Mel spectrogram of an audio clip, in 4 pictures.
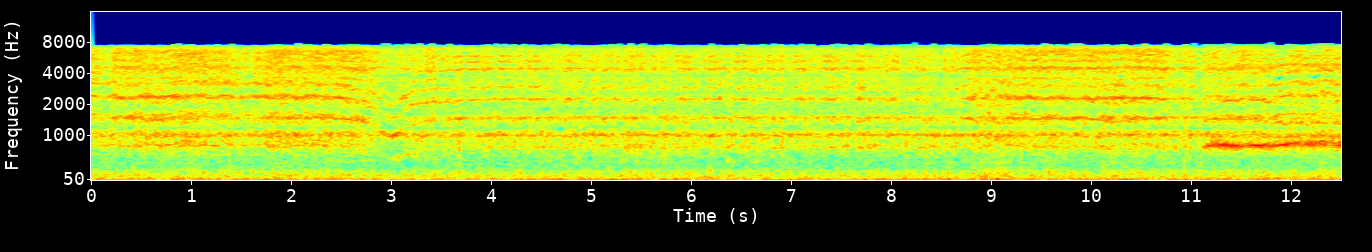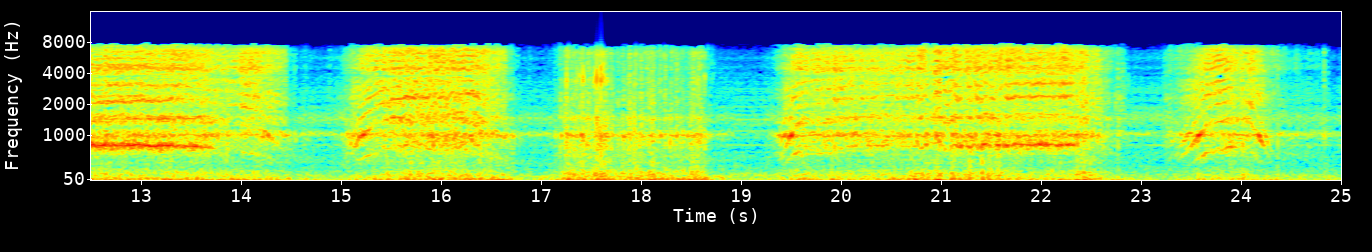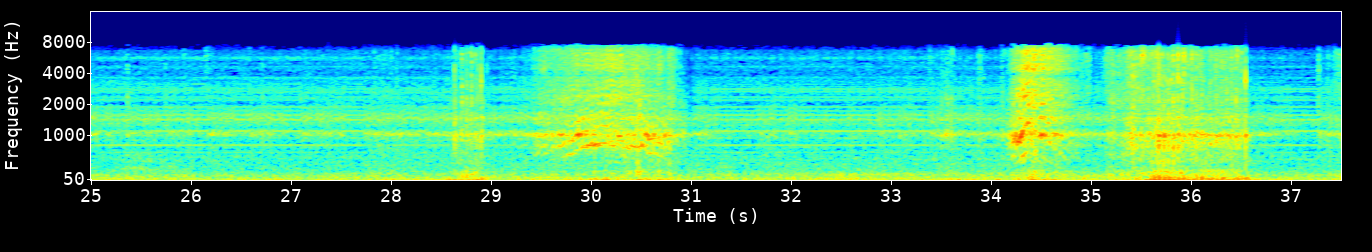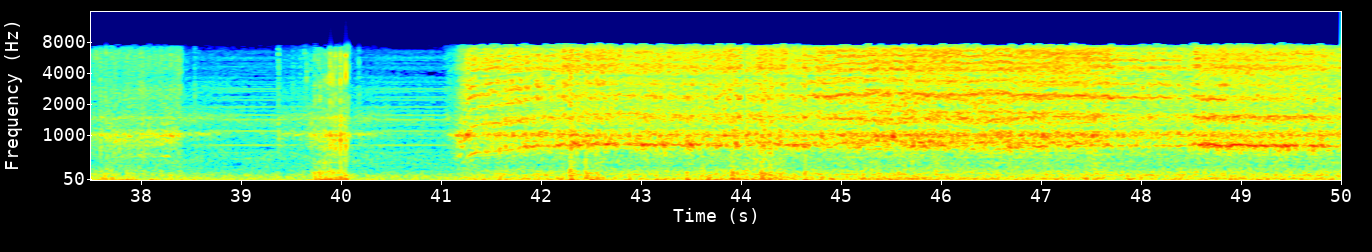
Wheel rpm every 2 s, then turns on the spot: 210, 180, 190, 200, 190, 190, 190, 110, 70, 60, 200, 80, 40, 0, 30, 40, 0, 20, 20, 10, 70, 210, 210, 210, 200.
16-18 24-26 30-32 34-36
